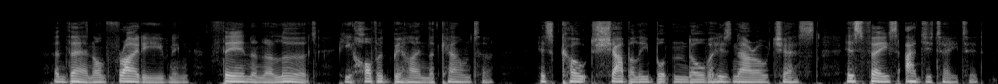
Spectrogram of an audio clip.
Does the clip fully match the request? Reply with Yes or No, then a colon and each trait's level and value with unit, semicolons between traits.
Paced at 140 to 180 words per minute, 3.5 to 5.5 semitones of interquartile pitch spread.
No: average, 145 wpm; average, 3.0 semitones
